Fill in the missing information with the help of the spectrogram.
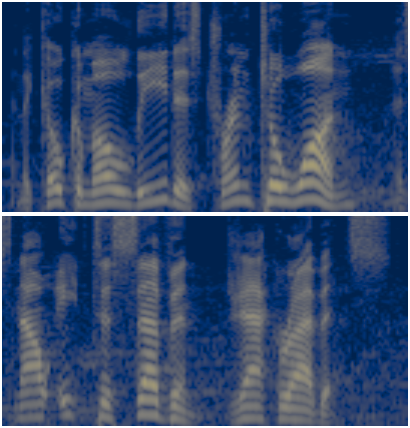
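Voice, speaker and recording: Bright, punchy male baseball radio announcer. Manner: measured between pitches, swelling to excited calls on plays. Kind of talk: live radio sports commentary.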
